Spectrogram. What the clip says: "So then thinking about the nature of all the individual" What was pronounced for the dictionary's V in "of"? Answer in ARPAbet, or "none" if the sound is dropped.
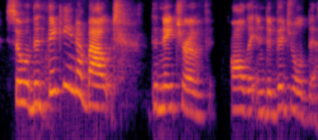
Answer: V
